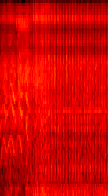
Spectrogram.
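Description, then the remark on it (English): An old truck engine cranks over with a steady, rhythmic low chugging and rattle, loud and continuous, never settling into a running idle, failing to start because of a faulty solenoid. No one speaks. “it's the solenoid again. Eric was right, I should have junked this thing.”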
